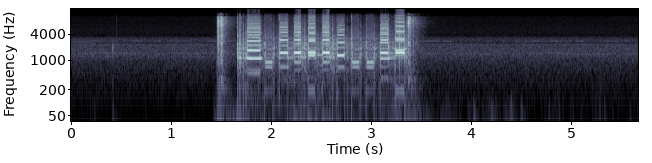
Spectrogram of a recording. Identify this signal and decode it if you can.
Multi-frequency trunk signalling, heard as fast pairs of tones, tones of about 90 ms. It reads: KP1011ST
